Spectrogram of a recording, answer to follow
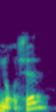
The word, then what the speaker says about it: Nasher: oder ist es eher Nasher? Nasher. Okay. Eigentlich Nasher, ja, ist nämlich eigentlich kurioserweise ein afghanischer Name und wird Nasher ausgesprochen, aber Nasher kommt der Sache schon sehr nah.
